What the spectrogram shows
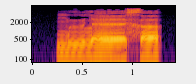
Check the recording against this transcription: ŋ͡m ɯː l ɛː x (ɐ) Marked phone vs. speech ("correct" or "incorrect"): correct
